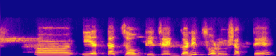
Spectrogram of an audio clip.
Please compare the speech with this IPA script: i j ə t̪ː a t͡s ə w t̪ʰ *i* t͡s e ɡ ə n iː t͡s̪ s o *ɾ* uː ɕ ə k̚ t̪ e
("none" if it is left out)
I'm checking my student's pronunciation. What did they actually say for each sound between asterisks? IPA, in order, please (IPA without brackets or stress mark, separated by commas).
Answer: i, ɽ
